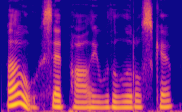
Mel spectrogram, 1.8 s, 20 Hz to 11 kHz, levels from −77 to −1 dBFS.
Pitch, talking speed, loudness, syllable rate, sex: 180 Hz, 230 wpm, -18 LUFS, 5.7 syllables/s, female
